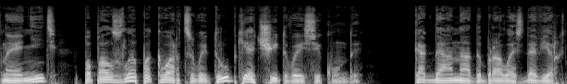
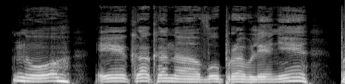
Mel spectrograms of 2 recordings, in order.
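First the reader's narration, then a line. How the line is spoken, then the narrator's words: Wheezed. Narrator (Russian): прохрипел он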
